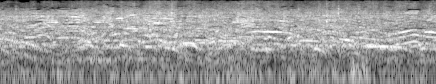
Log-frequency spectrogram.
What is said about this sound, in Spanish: Y en Venezuela crecen las protestas contra Maduro. Durante una visita a Isla Margarita ha sido increpado por manifestantes y ha tenido que salir corriendo junto a sus escoltas. Este era el momento.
